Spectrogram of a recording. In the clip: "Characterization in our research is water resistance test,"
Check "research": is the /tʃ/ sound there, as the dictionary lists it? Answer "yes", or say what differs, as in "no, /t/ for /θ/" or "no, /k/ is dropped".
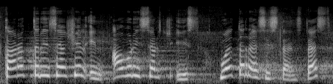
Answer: yes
